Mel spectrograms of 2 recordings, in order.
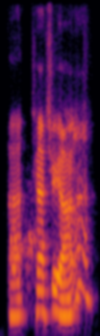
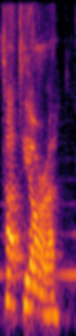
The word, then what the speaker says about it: Tatiara: I mispronounce it all the time. What is it? How to do it? Teach them how to do it right. It's Tatiara. Tatiara.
